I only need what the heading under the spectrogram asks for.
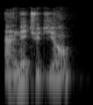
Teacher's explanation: notice that we don't pronounce the T at the end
